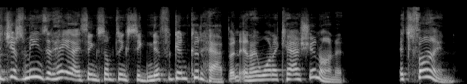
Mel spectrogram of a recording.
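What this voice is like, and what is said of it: Usual voice. Nothing is said of it.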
